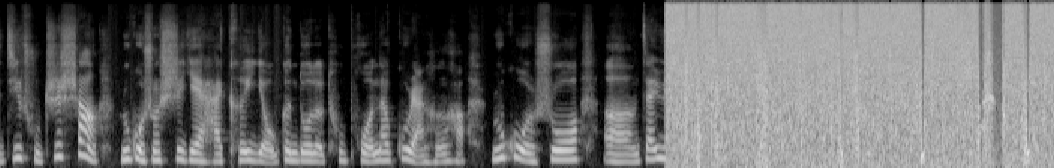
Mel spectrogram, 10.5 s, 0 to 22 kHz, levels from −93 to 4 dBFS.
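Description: From 6.66 s to the end, the samples are built from the wrong bytes, so low-order bits dominate and the speech turns into loud hiss.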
